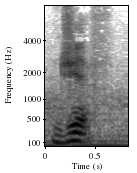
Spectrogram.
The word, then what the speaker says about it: GIF: According to the creators, CompuServe, it's pronounced GIF, like with a J.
